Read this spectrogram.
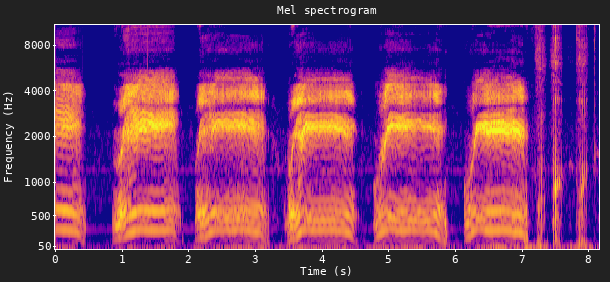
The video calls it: pig noise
